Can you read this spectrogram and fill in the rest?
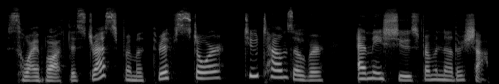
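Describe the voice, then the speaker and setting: A woman's voice: medium pitch, lively intonation, normal speed, fairly bright tone, no echo, close to an everyday voice. An actress playing a romantic, earnest young small-town woman in a naturalistic audio drama, chatty and a little defiant. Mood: dreamy, proud.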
